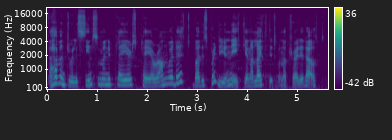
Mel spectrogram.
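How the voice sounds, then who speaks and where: A woman's voice: on the high side, sing-song, brisk, darkish tone, soft background music. A young woman with a Swedish accent, chatting enthusiastically in a casual game guide recorded on an outdoor balcony. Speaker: gaming YouTuber. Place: outdoor balcony, tropical resort.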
